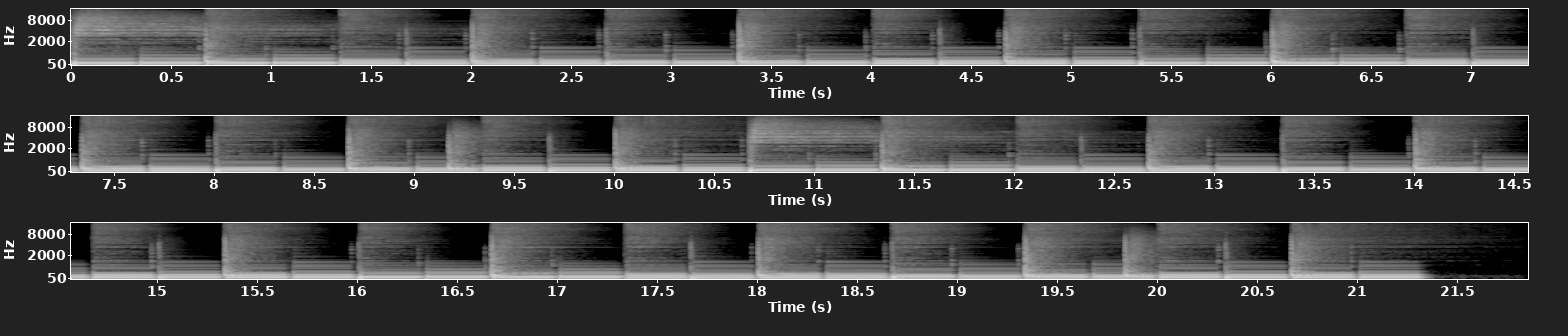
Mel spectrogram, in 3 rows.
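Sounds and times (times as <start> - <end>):
bass: 0.0 - 21.4.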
